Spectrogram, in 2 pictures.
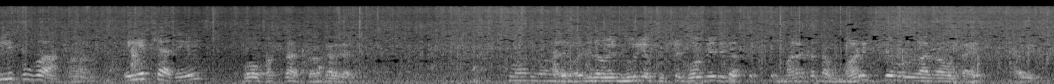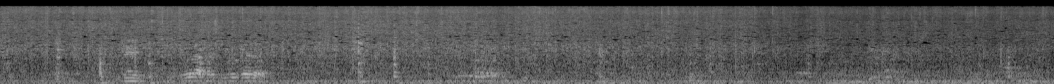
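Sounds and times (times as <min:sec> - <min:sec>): onions sizzling in a pan: 0:00.0 - 0:21.0
wooden spoon stirring: 0:06.4 - 0:18.8.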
